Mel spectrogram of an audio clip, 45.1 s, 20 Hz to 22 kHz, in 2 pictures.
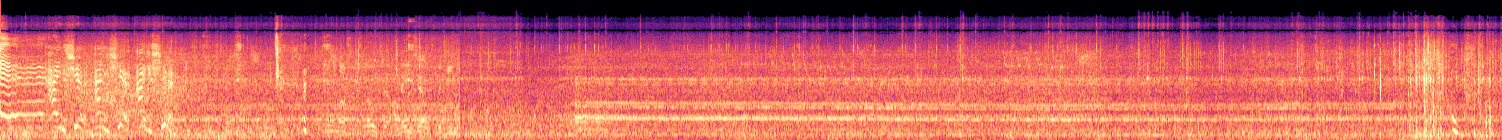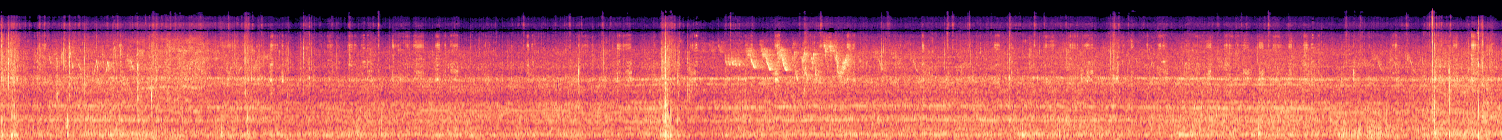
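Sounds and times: bicycle tyre and wind rumble: 0.0 - 45.0.

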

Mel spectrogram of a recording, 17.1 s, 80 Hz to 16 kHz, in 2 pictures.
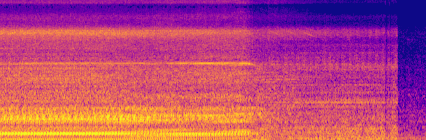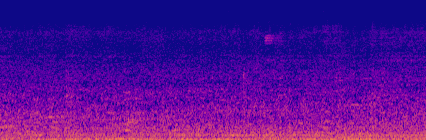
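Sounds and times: diesel engine idling: 0.0 - 8.0.

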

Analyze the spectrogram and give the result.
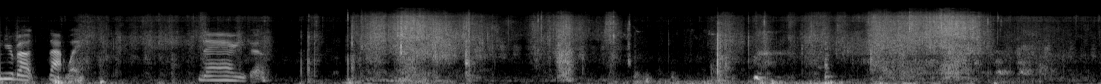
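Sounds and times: vines rustling and snapping: 3.0 - 10.6.

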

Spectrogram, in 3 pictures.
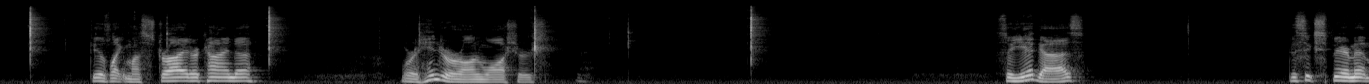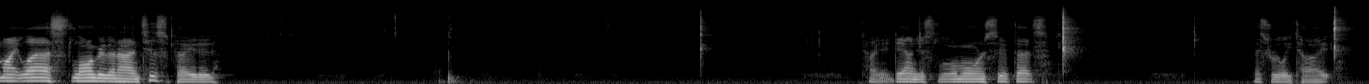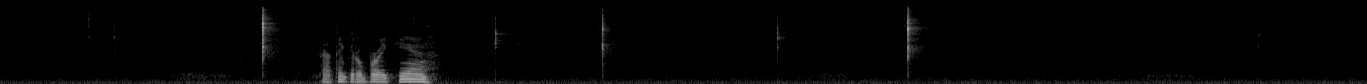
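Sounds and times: folding knife clicks: 0.2 - 0.6, 2.6 - 2.9, 7.4 - 7.8, 27.0 - 27.3, 29.9 - 30.3, 36.4 - 36.8.

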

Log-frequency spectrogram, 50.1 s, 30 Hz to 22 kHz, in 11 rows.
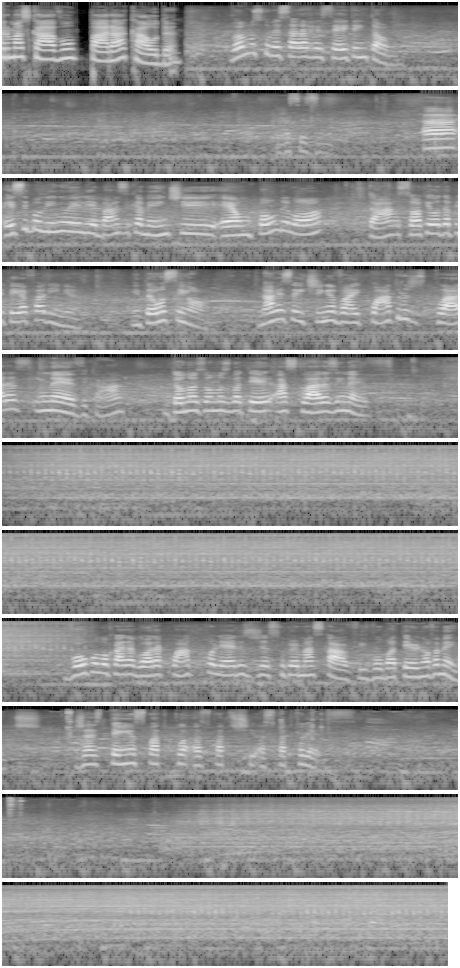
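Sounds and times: stand mixer motor running: 22.7 - 32.6, 42.7 - 50.0
whisk whipping egg whites: 22.7 - 32.6.

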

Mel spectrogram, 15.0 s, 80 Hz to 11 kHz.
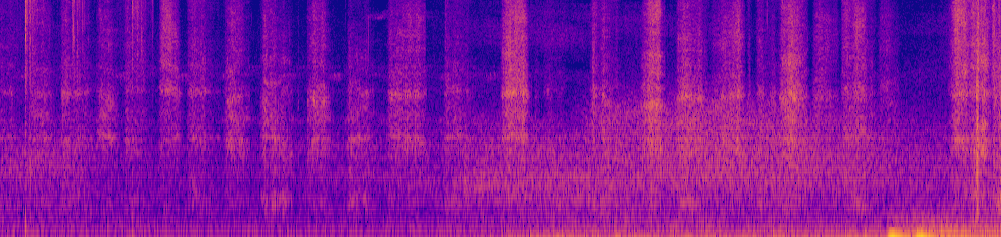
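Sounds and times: man panting hard: 0.0 - 15.0
low rumble: 6.8 - 15.0.

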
